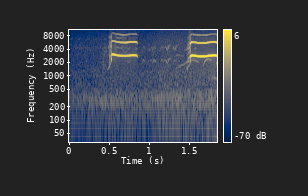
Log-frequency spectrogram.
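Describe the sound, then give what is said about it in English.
A male long-billed curlew sings its bubbling song in spring as part of its mating display, giving two loud, clear whistled notes about a second apart, each held briefly and ringing with harmonics, over a quiet outdoor background with no voices. “In spring, the male long-billed curlew sings his bubbling song, stitching a zigzag across the sky.”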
